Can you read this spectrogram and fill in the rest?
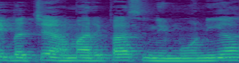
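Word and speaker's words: pneumonia: के बच्चे हमारे पास निमोनिया के स्पेलिंग के अंदर पी की है बच्चे। तो हम निमोनिया जब बोलते हैं तो उसके अंदर जो पी है बच्चे वो कहीं पर गायब हो जाता है, तो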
